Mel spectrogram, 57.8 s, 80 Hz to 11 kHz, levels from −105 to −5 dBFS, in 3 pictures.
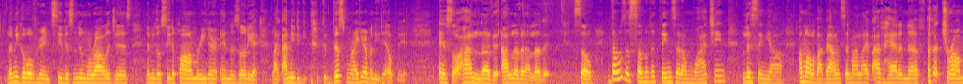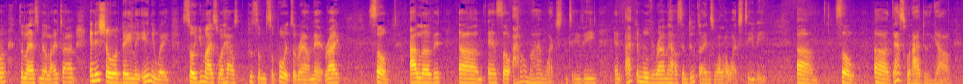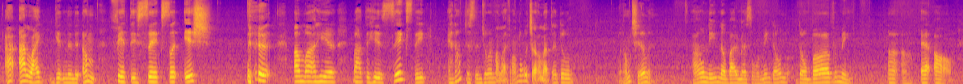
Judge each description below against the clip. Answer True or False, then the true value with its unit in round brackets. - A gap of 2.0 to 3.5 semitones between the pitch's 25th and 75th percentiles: True (2.9 semitones)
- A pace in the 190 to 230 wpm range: False (180 wpm)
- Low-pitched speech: False (160 Hz)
